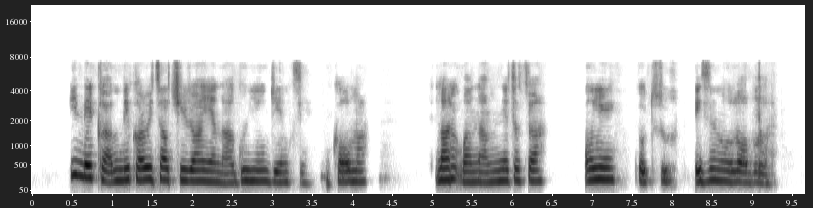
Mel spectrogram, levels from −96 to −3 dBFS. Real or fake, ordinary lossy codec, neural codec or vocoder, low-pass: fake; none; codec, 24 kHz, 1 kbps, SNAC; 7.2 kHz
